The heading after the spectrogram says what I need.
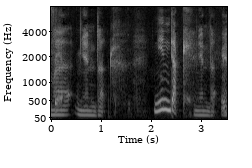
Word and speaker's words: Nyandak: Nyandak.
